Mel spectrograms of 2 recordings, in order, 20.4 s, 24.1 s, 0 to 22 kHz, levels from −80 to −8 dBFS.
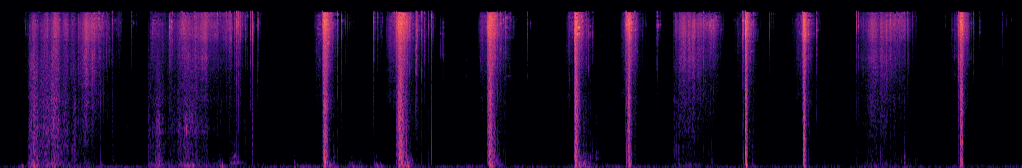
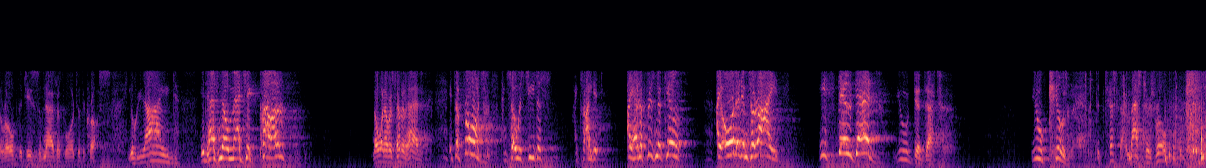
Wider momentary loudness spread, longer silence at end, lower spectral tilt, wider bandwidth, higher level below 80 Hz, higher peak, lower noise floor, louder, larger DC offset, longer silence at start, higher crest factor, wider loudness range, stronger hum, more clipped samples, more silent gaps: first, 23 LU vs 20 LU; first, 1.05 s vs 0 s; second, 0.5 dB/octave vs -9 dB/octave; first, 17 kHz vs 4 kHz; second, -58 dBFS vs -52 dBFS; first, -2 dBFS vs -8 dBFS; first, -74 dBFS vs -69 dBFS; first, -22 LUFS vs -25 LUFS; neither; first, 0.55 s vs 0 s; first, 26 dB vs 20 dB; about the same, 10 LU vs 11 LU; second, none vs 60 Hz at -55 dBFS; neither; neither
